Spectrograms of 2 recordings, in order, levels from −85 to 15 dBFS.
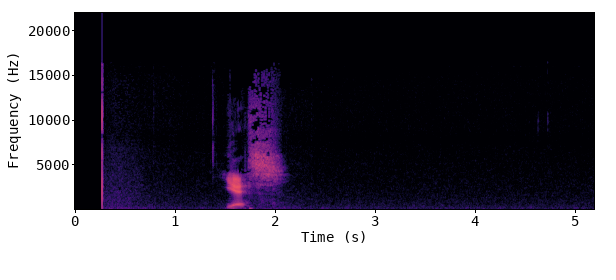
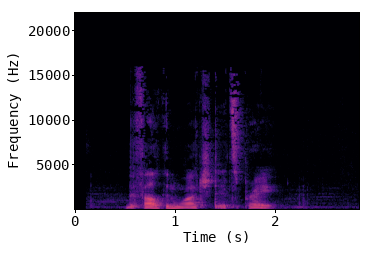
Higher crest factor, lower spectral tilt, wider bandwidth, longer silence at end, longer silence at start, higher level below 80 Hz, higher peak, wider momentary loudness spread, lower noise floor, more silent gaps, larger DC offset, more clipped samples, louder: first, 34 dB vs 22 dB; second, 1 dB/octave vs -4.5 dB/octave; about the same, 16.5 kHz vs 16 kHz; first, 3.15 s vs 0.55 s; first, 1.5 s vs 0.5 s; first, -68 dBFS vs -78 dBFS; first, 0 dBFS vs -12 dBFS; about the same, 12 LU vs 11 LU; about the same, -66 dBFS vs -64 dBFS; neither; neither; neither; first, -25 LUFS vs -33 LUFS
